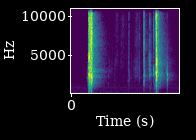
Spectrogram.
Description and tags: Revolver Cocking
A Black Ops USA Exterminator airsoft revolver having it's cylinder closed and the gun cocked.
Recorded with a CAD GXL2200 microphone.
cock, cylinder, gun, handgun, reload, revolver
